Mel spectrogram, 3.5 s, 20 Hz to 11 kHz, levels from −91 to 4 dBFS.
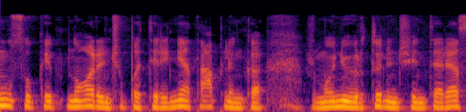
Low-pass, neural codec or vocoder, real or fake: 7.2 kHz; none; real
